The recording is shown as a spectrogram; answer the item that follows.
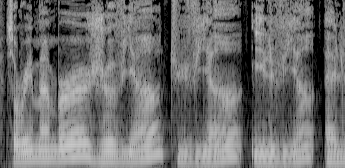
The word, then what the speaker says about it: viens: Je viens Final S not pronounced, okay? And when you combine this IEN, you get this yen, yen. Je viens, all right?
